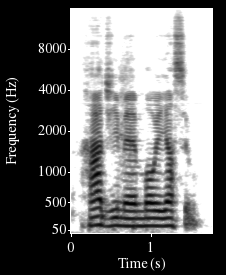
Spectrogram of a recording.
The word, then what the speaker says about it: Hajime Moriyasu: Hajime Moriyasu.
